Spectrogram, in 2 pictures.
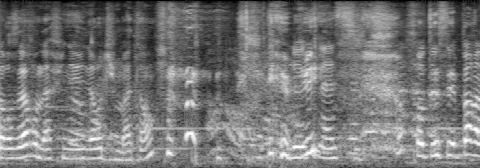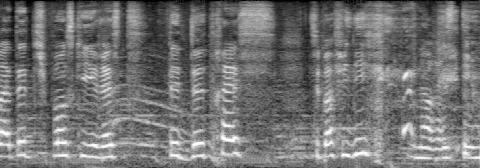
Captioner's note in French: rires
